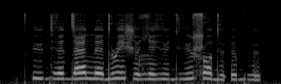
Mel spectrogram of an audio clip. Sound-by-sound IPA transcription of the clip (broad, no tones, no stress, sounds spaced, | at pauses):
pʰ y ɡʱ ɛ d æ n ɛ d ɹ e ʃ ø ɮ e ɣ y dʱ y ʂ ɔ d ʉ ʔ ø bʱ ʉ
